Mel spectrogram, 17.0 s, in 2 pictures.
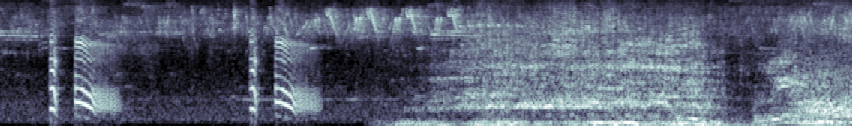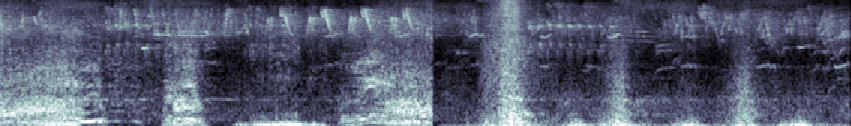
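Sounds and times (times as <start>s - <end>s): birds chirping: 0.0s - 17.0s
lion roaring: 3.9s - 12.9s.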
